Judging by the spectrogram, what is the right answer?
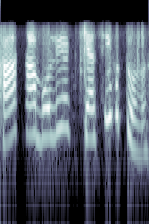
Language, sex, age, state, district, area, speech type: Hindi, female, 18-30, Bihar, Muzaffarpur, rural, conversation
